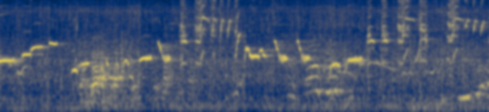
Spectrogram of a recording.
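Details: White-rumped shama song over a water-therapy backdrop meant to coax birds into singing: quick varied whistled phrases, rising and falling slurs, and bursts of very high, rapid ticking notes over a steady watery hiss.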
